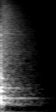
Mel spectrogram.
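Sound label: snare drum, acoustic drum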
